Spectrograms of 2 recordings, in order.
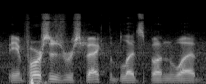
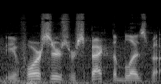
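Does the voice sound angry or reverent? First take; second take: reverent; angry. First: The line is read in a reverent tone. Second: The line is read in an angry tone. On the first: The character holds them in deep respect. The speaker calls it right. "She's actually reverent" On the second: The character seems hostile toward them. The speaker calls it wrong. "why do you sound angry?"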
